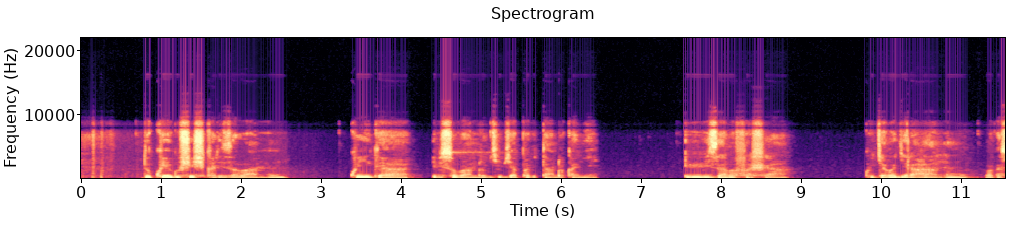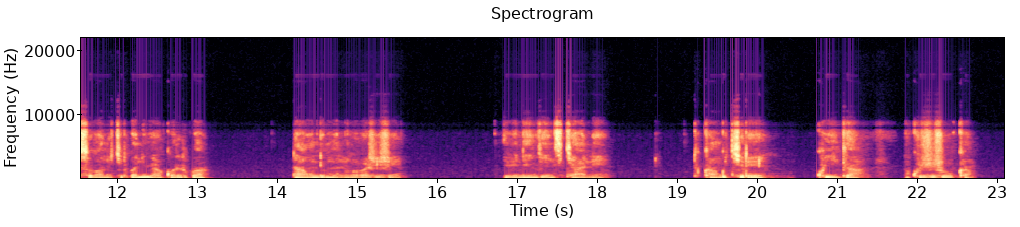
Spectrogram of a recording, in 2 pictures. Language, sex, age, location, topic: Kinyarwanda, male, 18-24, Huye, government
